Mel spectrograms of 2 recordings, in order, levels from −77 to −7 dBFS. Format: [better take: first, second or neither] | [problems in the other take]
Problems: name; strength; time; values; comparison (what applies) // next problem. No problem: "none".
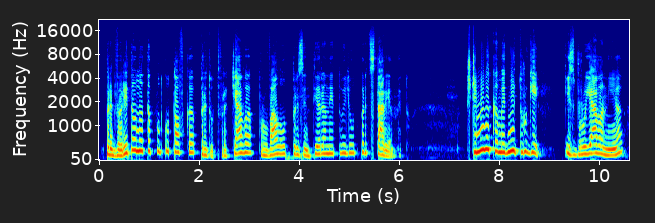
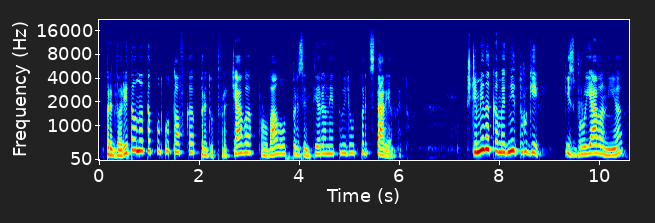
second | distortion; heavy; 7 dB below the speech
